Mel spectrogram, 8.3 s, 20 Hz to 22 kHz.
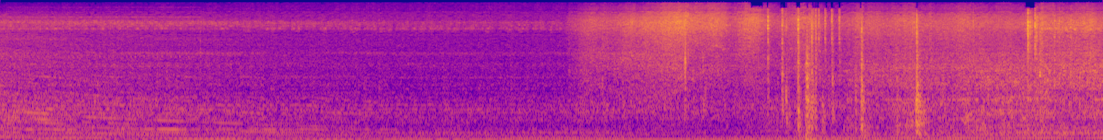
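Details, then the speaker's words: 2011 Dodge Grand Caravan, 3.6L Pentastar V6, 146k miles, running rough even after a tune-up: as it warms up, the idle shakes with a lumpy beat and occasional stumble, like a slight misfire, and low compression is suspected. "Yeah, it's definitely shaking, like it has a slight misfire. That screams to me has to do with compression."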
